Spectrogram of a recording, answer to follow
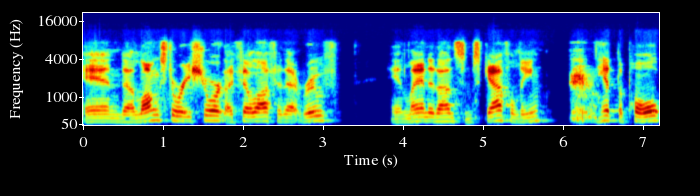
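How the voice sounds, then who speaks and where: A man speaks in an unremarkable speaking voice at a fairly high pitch. His pace is fairly slow and his intonation fairly even. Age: 60s. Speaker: testimonial guest. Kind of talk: testimony. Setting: video call.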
